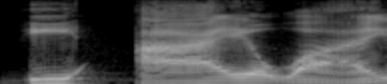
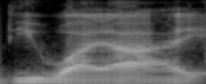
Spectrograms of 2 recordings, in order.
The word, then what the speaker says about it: DIY: say their name right DIY not DYI anyways not much happens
